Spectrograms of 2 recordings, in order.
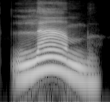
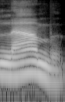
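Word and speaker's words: lamb: लैम्ब, इट्स नॉट लैम्ब, मेमना, इट्स लैम्ब।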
